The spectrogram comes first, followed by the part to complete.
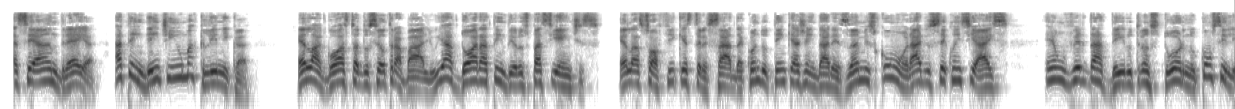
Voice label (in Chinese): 葡萄牙语男 外语 小语种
